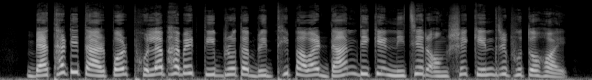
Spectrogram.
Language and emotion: Bengali, neutral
